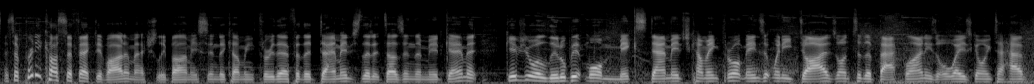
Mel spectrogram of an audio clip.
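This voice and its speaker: A man's voice: medium pitch, quick pace, few pauses. A man giving live color commentary on an esports match, explaining items and trades. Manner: analytical, explains builds and trades.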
